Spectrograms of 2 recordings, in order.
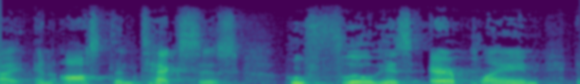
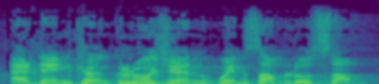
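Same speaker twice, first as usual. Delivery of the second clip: mock formal statement; 5 semitones higher than usual. Mock official terrorist statement.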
